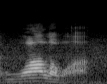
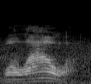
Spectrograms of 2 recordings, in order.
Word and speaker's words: Wallowa: It looks like Wallowa, but it's pronounced Wallowa.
